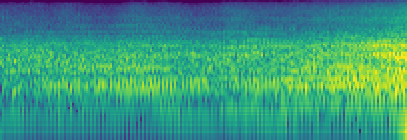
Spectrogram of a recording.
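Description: A motorcycle approaching along the road, faint at first and growing louder near the end as it draws close.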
